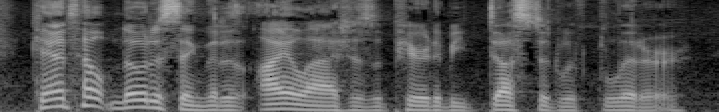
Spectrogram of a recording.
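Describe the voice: Intonation is lively in this plain reading aloud.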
